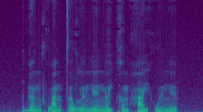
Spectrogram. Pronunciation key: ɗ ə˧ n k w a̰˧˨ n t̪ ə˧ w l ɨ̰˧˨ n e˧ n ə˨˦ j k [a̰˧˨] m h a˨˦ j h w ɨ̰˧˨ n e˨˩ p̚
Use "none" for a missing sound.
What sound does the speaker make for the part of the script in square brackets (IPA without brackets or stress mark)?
ə̰˧˨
